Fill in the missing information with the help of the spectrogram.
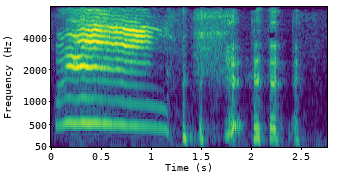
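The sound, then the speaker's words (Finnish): A voice mimics a hungry child crying: one long, drawn-out wail that slowly drops in pitch, followed by a short run of choppy, sobbing bursts, fairly loud. “Ja lapsi vaan itkee siellä.”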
